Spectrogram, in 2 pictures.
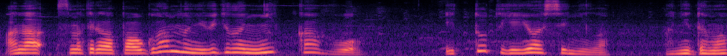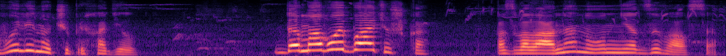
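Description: A woman narrating a fairy-tale audiobook in an expressive, animated storytelling manner. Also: medium pitch, brisk.

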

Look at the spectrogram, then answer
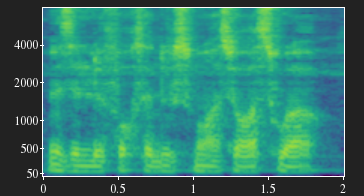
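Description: A man narrating a classic novel in a measured, even reading. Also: sits low, creaky, husky. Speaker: audiobook narrator. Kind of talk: scripted narration.

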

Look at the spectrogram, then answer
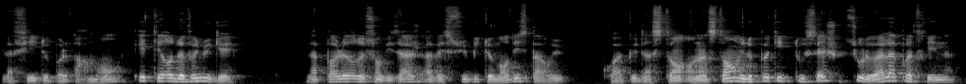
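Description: A man's voice: fairly low pitch, sing-song, moderate pace. A man narrating a classic novel as an audiobook, reading expressively. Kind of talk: scripted narration.

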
